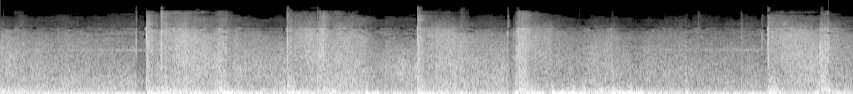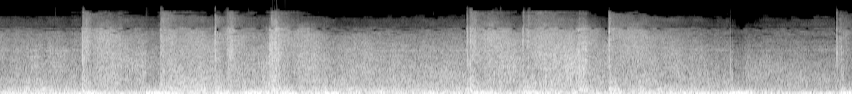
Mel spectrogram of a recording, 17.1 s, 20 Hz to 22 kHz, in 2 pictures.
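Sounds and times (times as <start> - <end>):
constant low rumble: 0.0 - 17.0
sharp gunshots: 1.4 - 6.6, 7.6 - 12.2, 13.1 - 15.9.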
